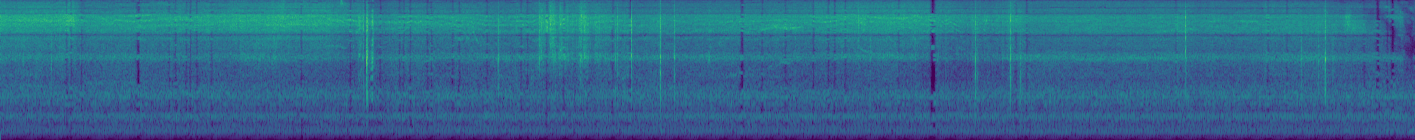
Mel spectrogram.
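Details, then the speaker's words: Ear wax microsuction deep in the ear canal of an adult who swam a lot in cold water, suspected swimmer's ear bony protrusions trapping wax: steady loud hissing suction with scattered sharp clicks and crackles. "so i'm gonna suck some more out first look around"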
